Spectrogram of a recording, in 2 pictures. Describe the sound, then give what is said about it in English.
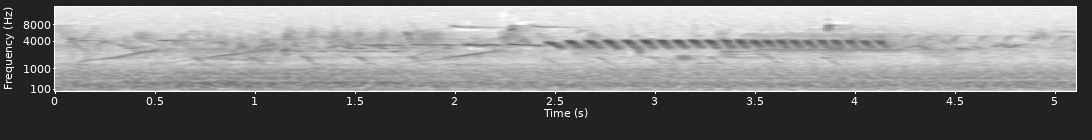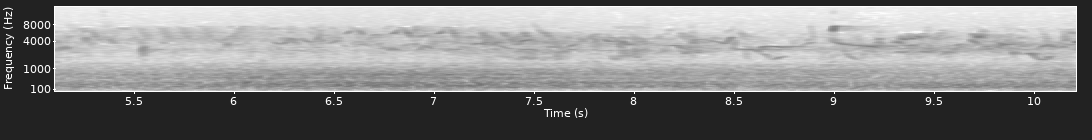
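Vesper sparrow song: a few slurred introductory whistles lead into a fast, high, buzzy trill, delivered once as a single short phrase over steady background noise. “Vespa sparrow.”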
